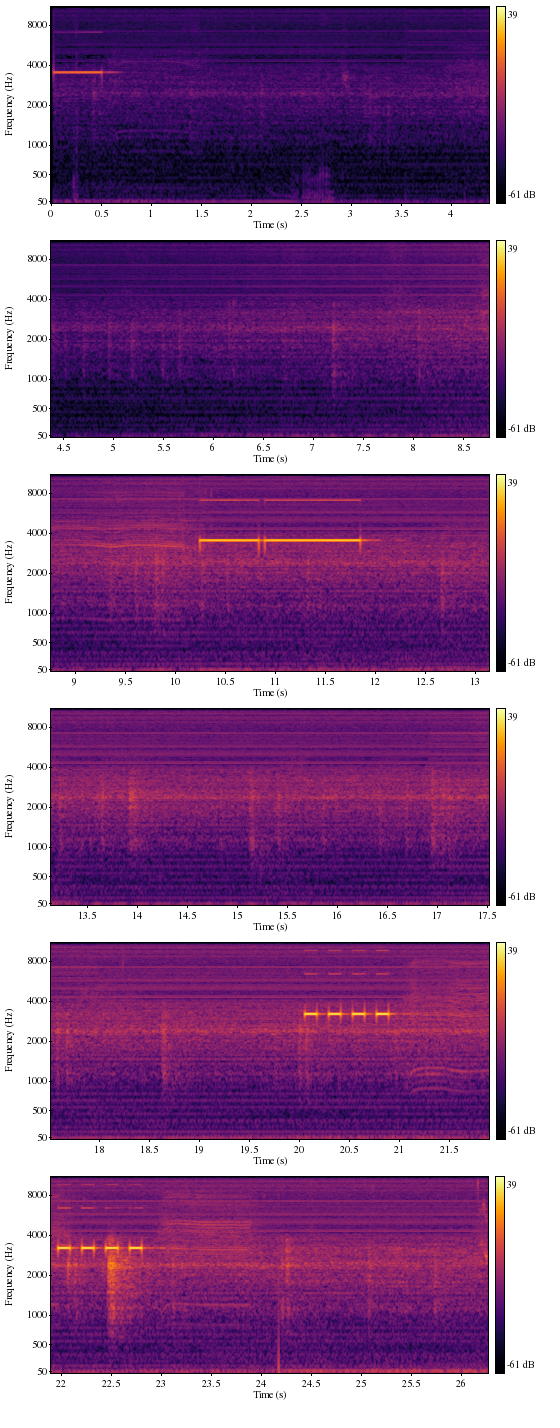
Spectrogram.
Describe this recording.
At the local civil protection and fire brigade department. Starting with the sound of a vibrating mobile messenger that receives an alarm message. Followed by different sounds and signals that are typical for the work at this operations center. Thanks a lot to Zenterchef Marc Portzen for his support to record these sounds. You can find more informations about the centre d' ìntervention here: Hosingen, Einsatzzentrum, Signale und Alarmgeräusche, Im regionalen Erste-Hilfe- und Feuerwehrzentrum. Zunächst das Geräusch eines vibrierenden mobilen Meldegeräts, das eine Alarmmeldung erhält. Gefolgt von anderen Geräuschen und Signalen, die typisch für die Arbeit in diesem Einsatzzentrum sind. Vielen Dank an den Chef Marc Portzen für seine Unterstützung für die Aufnahme dieser Geräusche. Hosingen, centre d'intervention, signaux et bruit d'une alame, Au service local de protection civile et de lutte contre les incendies.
